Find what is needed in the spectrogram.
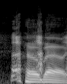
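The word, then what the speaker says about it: Hobeaux: sell it to it we spell it really fun it's h-o-b-e-a-u-x so when you see that hobo yeah so when we uh when we post that on social media that's how you pronounce that okay hobos yep and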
